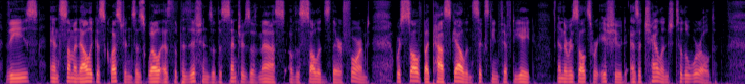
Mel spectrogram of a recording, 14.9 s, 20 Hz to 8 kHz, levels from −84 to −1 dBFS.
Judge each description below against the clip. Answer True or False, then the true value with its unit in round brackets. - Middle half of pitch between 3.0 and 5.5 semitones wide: True (3.5 semitones)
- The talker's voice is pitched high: False (115 Hz)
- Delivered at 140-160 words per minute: True (155 wpm)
